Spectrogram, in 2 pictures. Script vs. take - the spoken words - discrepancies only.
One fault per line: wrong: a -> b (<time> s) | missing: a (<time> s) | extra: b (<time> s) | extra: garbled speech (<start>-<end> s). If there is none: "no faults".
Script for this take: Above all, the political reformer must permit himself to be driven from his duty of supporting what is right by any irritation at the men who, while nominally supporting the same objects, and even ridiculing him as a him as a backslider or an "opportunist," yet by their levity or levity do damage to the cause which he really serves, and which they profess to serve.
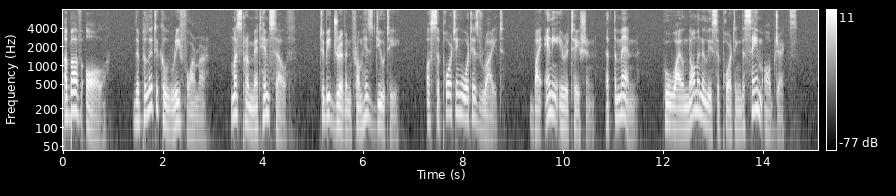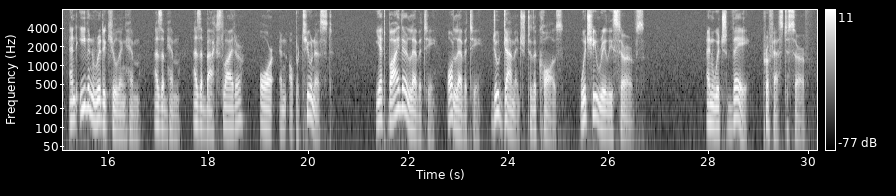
no faults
